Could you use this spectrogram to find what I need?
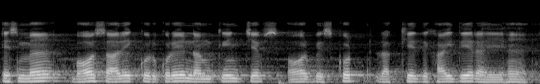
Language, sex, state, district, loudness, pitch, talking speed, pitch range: Hindi, male, Uttar Pradesh, Lalitpur, -17 LUFS, 135 Hz, 145 wpm, 125-140 Hz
